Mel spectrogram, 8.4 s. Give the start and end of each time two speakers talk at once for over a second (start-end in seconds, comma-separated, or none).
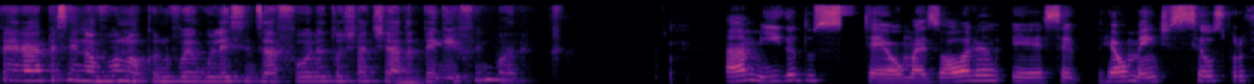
none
